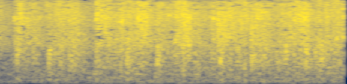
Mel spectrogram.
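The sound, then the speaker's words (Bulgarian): An audience applauds an actor at a theatre academy event. Dense, continuous clapping stays loud and even throughout. “Да чуя вашите аплодисменти за Джоко!”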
